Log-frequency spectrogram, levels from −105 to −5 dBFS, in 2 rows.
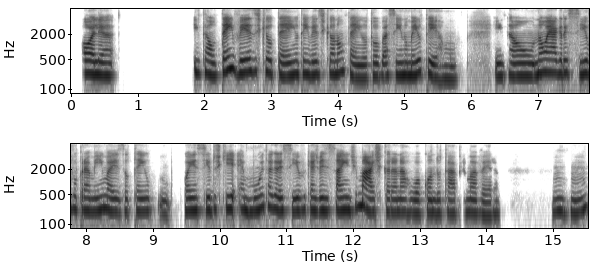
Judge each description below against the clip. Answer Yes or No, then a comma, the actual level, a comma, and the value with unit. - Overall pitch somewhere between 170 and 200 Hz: No, high, 210 Hz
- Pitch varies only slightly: Yes, narrow, 2.3 semitones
